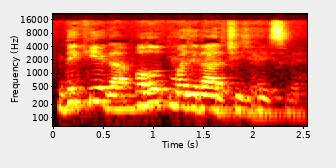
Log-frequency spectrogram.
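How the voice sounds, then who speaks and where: A male teacher giving a lecture, drawing out sounds slowly for his students and answering his own questions. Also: a little high, animated, mellow, reverberant, poor audio. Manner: slow, drawn-out explanation, stretching out sounds for learners; asks the class questions and answers them himself. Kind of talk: classroom lecture.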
